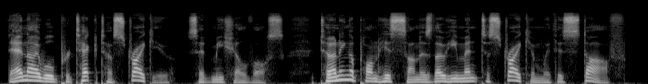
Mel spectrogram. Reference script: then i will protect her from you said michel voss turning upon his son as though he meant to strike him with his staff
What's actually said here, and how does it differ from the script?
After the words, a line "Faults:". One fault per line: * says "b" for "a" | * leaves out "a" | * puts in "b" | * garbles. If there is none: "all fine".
then i will protect her strike you said michel voss turning upon his son as though he meant to strike him with his staff
Faults:
* says "strike" for "from"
